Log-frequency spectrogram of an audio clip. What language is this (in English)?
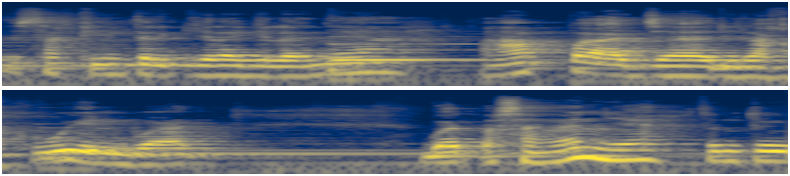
Indonesian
